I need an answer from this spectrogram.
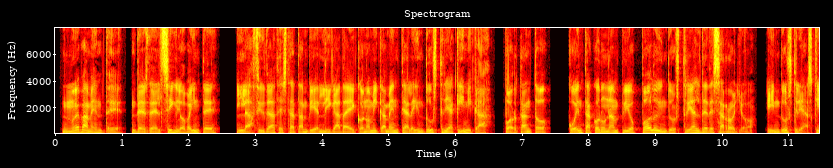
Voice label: locutor spanish voiceover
